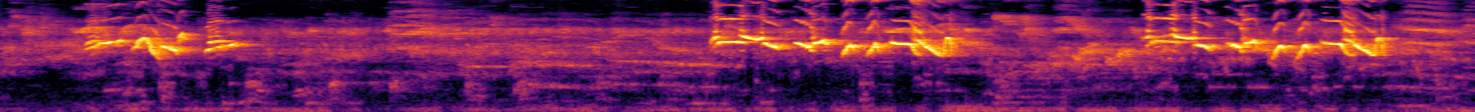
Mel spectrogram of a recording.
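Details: Oriental magpie-robin singing; three loud bursts of rich, varied warbling with quick whistled and chattering notes, separated by quieter pauses of faint twittering.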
